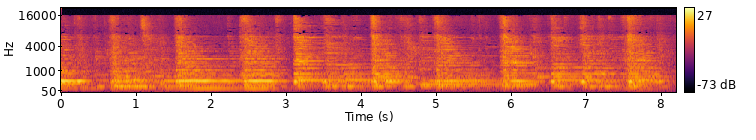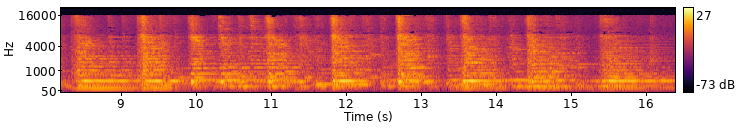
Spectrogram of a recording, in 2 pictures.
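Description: Two acoustic guitars strummed together in steady chords, with a woman singing the melody over them. The playing begins to die away near the end.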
